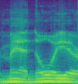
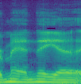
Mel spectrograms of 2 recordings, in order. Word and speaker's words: metanoia: The English word repentance comes from the Greek word metanoia or metanoia. It can be pronounced either way.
